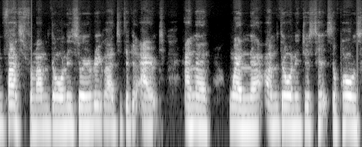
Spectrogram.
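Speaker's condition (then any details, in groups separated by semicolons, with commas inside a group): Cerebral palsy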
